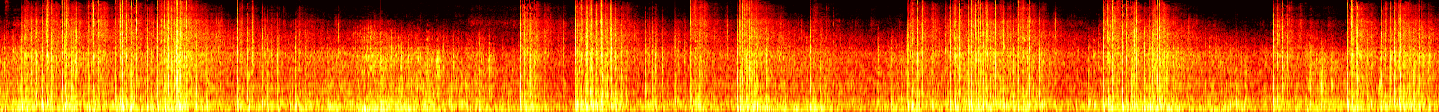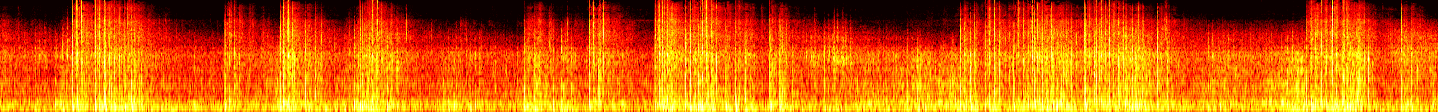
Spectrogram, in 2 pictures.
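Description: Fireworks display: a dense, unbroken barrage of aerial shells bursting, several sharp bangs a second overlapping over a steady low rumble.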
